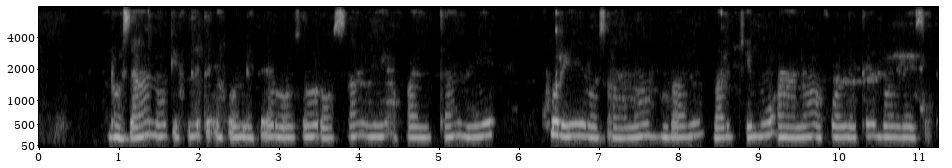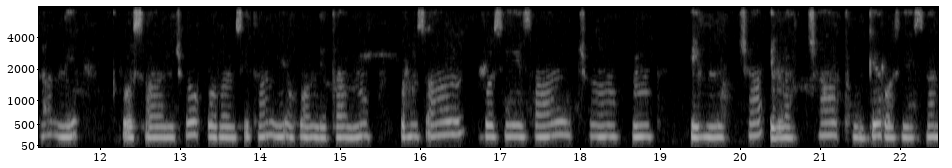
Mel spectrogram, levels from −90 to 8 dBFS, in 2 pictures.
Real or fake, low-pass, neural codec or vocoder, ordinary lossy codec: real; 7.2 kHz; none; Opus, 16 kbps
